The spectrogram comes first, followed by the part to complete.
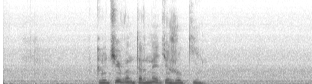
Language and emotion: Russian, neutral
